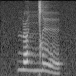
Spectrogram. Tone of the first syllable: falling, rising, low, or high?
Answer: high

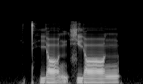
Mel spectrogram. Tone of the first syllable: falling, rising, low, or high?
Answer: low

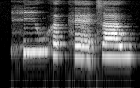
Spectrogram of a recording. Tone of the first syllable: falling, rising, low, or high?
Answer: high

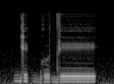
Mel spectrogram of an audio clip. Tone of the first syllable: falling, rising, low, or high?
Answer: high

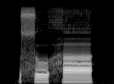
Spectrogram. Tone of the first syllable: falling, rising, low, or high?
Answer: high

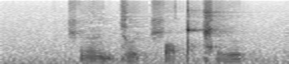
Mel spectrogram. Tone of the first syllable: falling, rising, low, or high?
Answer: low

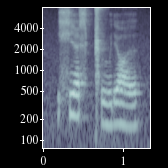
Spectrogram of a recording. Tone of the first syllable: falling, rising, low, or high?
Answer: high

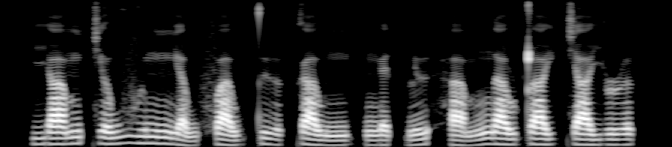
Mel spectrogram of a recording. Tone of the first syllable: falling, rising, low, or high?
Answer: rising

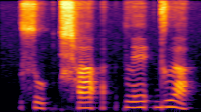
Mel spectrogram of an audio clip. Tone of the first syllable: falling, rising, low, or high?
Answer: low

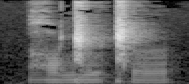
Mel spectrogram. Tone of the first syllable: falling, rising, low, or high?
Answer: low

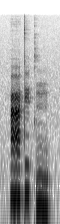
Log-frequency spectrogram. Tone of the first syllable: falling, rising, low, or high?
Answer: high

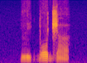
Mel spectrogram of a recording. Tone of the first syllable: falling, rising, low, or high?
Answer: low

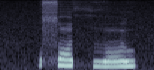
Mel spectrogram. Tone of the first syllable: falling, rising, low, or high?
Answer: high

